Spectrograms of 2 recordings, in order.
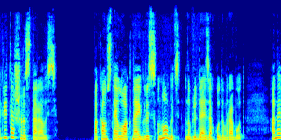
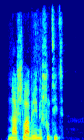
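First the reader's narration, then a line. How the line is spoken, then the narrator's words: Snapping retort. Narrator (Russian): огрызнулся Джерри Вулд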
